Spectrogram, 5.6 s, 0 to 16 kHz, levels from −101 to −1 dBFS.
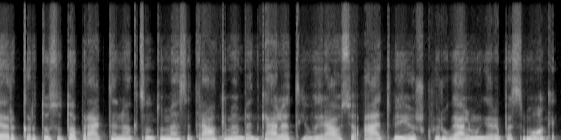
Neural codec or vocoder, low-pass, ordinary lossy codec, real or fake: autoencoder, 48 kHz, 128 numbers a frame, DAC-VAE, trained on Japanese speech; 14.4 kHz; Opus, 24 kbps; fake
